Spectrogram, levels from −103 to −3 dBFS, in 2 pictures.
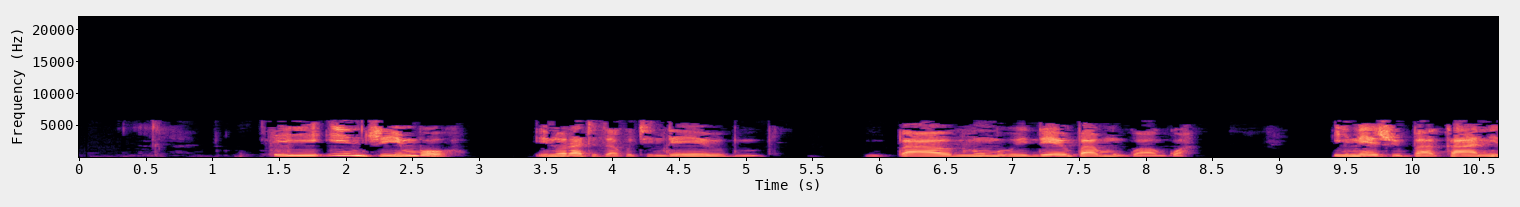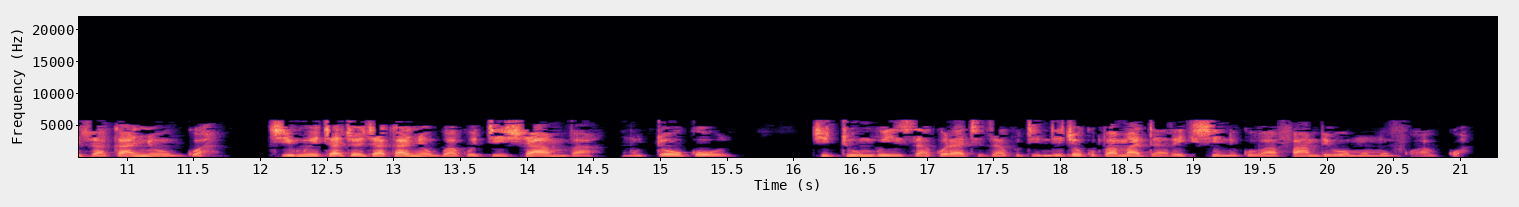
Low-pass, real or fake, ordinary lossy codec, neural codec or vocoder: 7.2 kHz; real; MP3, 24 kbps; none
